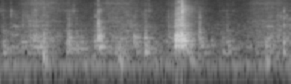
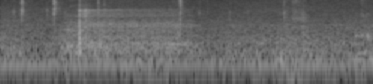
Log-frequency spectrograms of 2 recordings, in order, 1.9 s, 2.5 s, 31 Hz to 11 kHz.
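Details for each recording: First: White 999 sewing machine, about 40 years old, hand wheel turned slowly while oiling: dry, uneven clicks and scrapes instead of a smooth whir; suspected bobbin-area problem, dry mechanism lacking lubrication. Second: White 999 sewing machine, around 40 years old, after cleaning and oiling: light irregular ticking and clicks as the handwheel turns, no scraping or metal rub; earlier roughness fixed by oiling, sounds smooth and healthy.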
